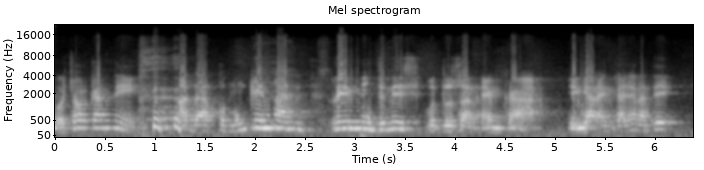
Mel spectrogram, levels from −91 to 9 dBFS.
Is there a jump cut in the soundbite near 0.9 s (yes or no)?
no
